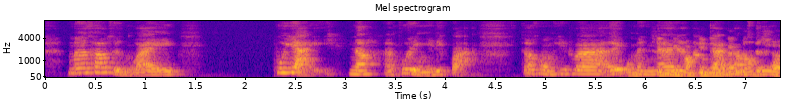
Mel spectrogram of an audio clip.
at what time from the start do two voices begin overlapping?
5.8 s

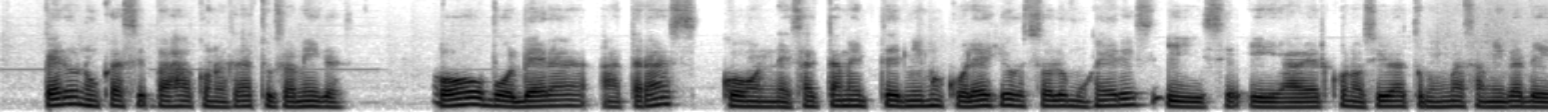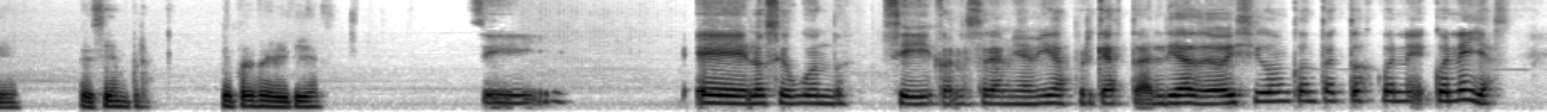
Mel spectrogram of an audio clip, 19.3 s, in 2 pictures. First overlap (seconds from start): none

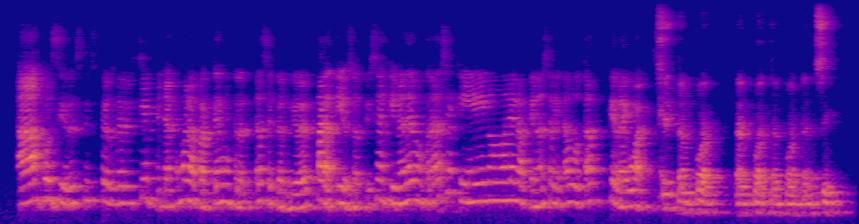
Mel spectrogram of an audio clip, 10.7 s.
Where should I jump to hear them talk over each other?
none

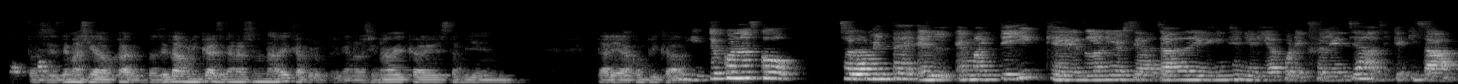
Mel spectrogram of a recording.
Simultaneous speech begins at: none

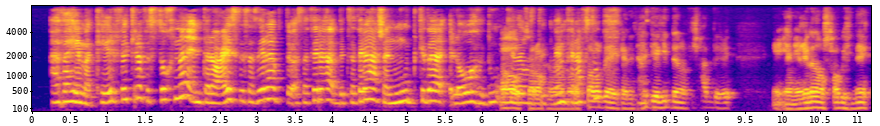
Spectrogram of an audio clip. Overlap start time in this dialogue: 6.2 s

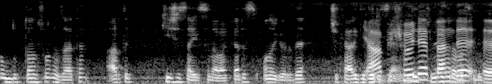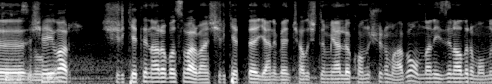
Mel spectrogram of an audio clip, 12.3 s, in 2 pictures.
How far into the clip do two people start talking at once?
4.5 s

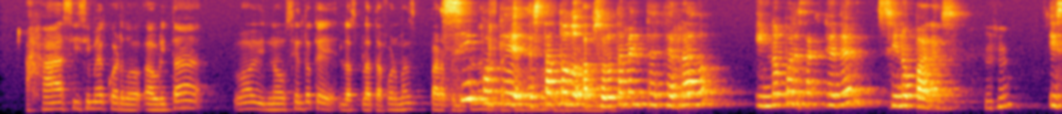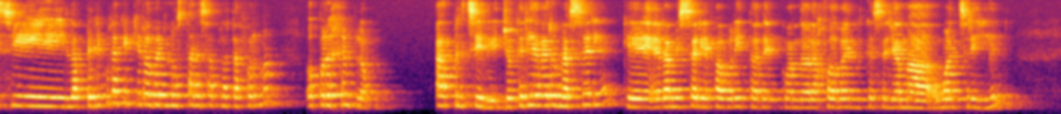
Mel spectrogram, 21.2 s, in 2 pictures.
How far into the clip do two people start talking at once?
4.4 s

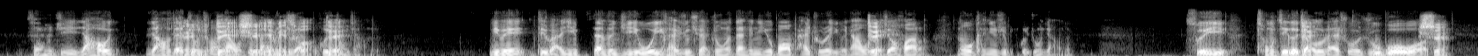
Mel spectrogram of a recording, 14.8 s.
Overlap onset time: 1.7 s

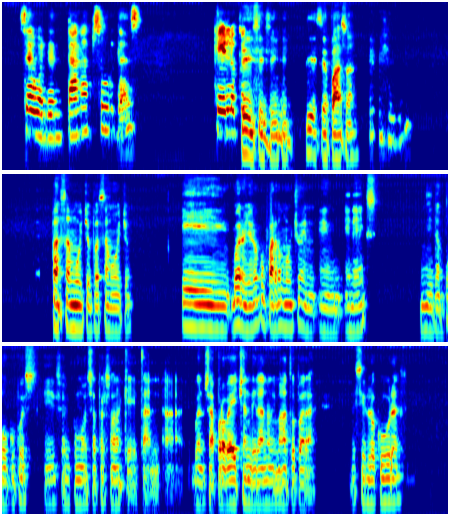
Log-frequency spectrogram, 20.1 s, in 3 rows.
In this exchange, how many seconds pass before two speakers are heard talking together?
none

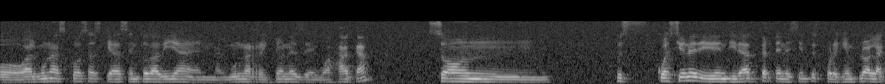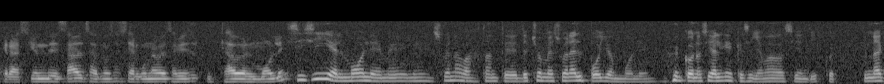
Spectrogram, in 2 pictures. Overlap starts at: none

